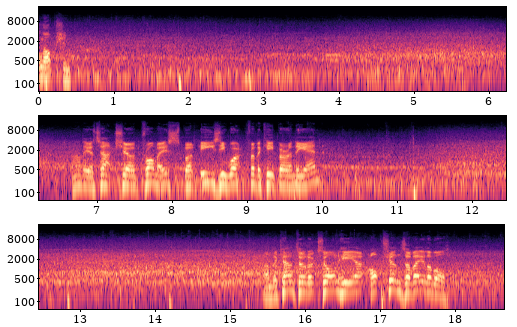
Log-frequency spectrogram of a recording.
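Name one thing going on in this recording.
A stadium crowd roars steadily.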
